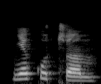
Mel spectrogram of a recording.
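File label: "некутшӧм", Komi-Zyrian, female; kpv audio dict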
